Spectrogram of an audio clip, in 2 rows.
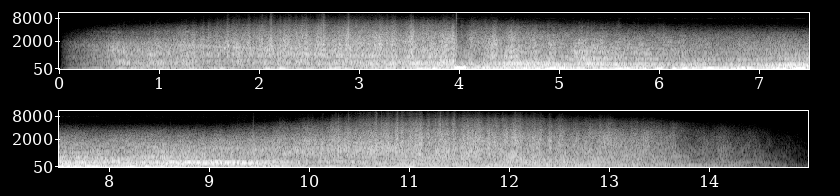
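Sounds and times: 
AV-8B Harrier jet: 0.0s - 14.7s
bombs exploding: 4.0s - 4.8s.

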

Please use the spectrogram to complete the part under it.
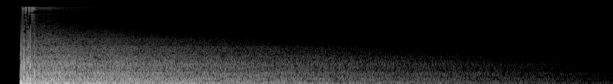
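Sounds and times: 
electro static shot: 0.2s - 1.5s.

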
